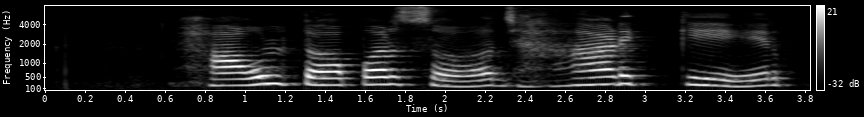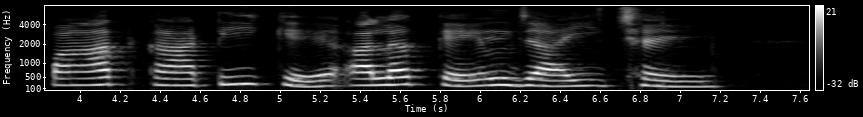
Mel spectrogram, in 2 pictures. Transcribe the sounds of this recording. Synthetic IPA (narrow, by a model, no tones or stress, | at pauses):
haulʈɔpəɾsə̃d͡ʒʱaɽkeɾpãt̪kaʈikeələɡ̚kəɪld͡ʒajt͡ʃʰɛ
